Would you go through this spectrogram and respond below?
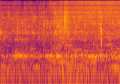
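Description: Water runs steadily from a pipe in a village home, a continuous close splashing hiss with a few small knocks.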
